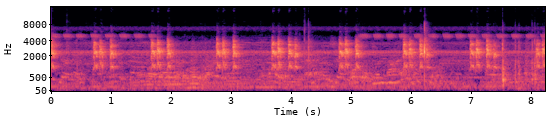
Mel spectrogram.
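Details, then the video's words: A vocal long-tailed shrike repeats short, rasping double-note bursts at roughly one-second intervals, a steady chattering rhythm over a continuous background hum and faint low noise. "cendet gacor ga ada ampun bikin satu kampung kumpul"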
